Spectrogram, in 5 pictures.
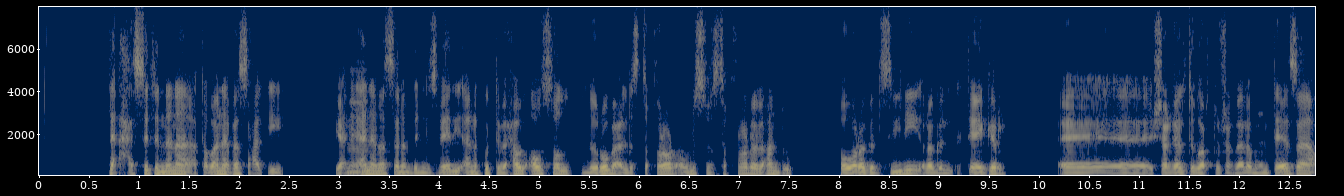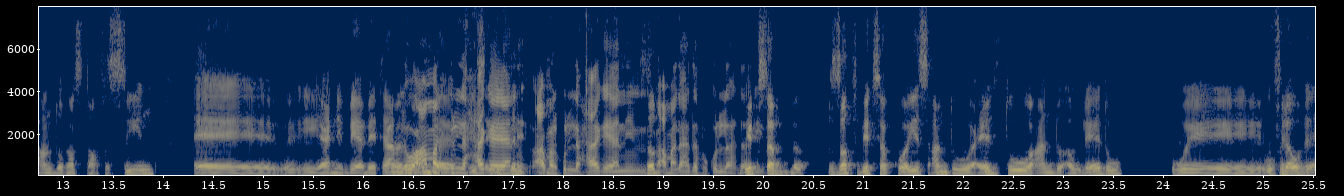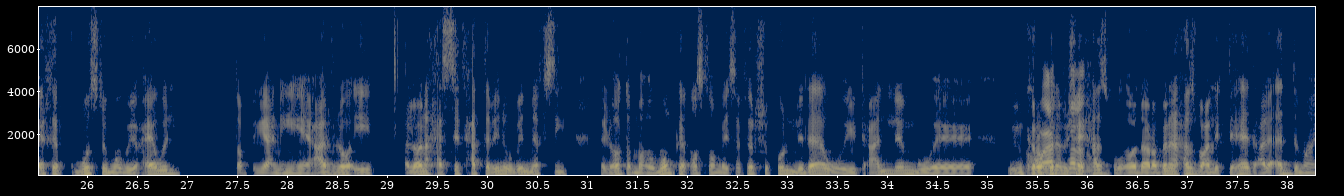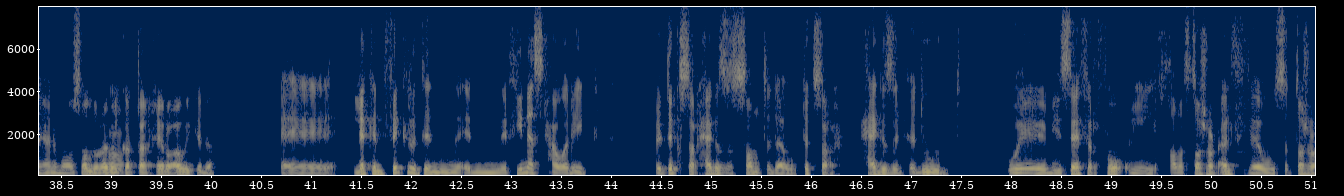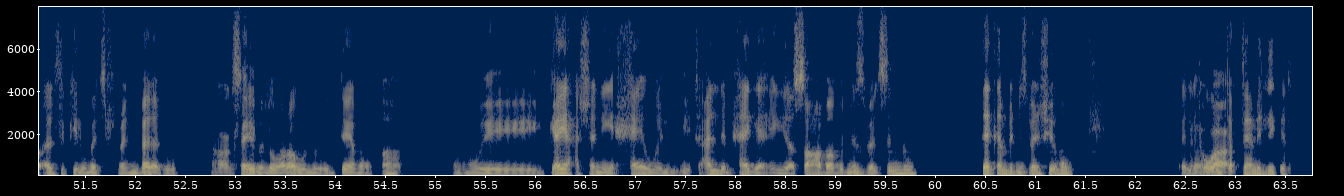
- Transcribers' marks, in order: tapping; tsk; tsk
- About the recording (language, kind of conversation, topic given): Arabic, podcast, عمرك قابلت حد غريب غيّر مجرى رحلتك؟ إزاي؟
